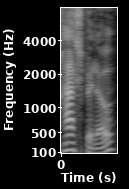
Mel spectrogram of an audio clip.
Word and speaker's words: hospital: L'hôpital, c'est comme ça, on dit ça en anglais, hospital. Alors, accent tombe sur premier syllabe, il y a trois syllabes. She likes to visit hospital. Hospital l'a écrit H-O-S-P-I-T-A-L.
